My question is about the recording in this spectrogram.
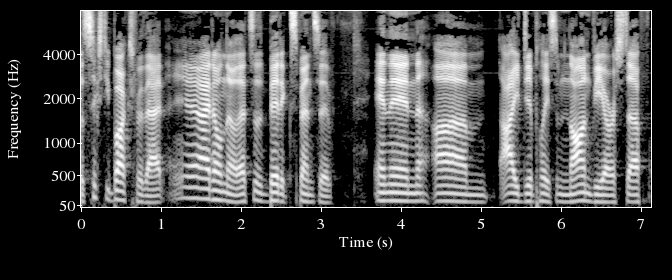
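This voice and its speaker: A man co-hosting a gaming podcast, chatting casually in a relaxed, rambling way that trails off at times. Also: on the low side, clean tone, no echo. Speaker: podcast co-host. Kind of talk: casual chat.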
